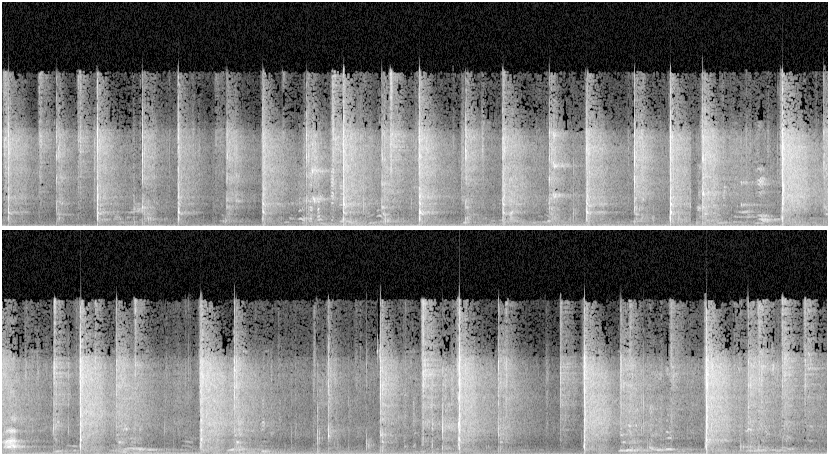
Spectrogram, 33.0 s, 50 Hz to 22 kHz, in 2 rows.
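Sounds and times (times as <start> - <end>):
racquet striking shuttlecock: 0.0 - 14.5, 15.5 - 21.8, 22.4 - 26.9, 27.6 - 33.0.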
